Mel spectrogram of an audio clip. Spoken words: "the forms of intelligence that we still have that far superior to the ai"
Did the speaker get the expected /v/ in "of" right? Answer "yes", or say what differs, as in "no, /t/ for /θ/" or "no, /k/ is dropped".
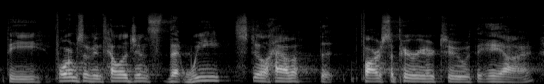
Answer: yes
